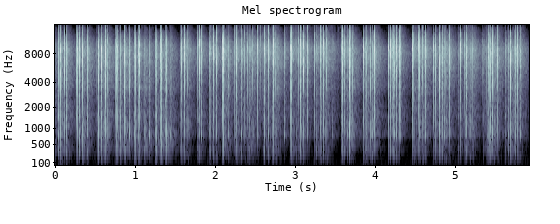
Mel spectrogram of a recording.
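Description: Long nails tap fast on the screen of a tablet held in a mint plastic case, making about 22 short bursts of sharp, bright clicking. The taps are dry with almost no ring and barely any low end.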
